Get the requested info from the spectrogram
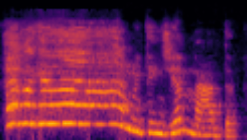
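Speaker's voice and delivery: high, drawn-out garbled wail; mock child's bawling. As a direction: imitate a crying child's unintelligible blubbering. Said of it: "ele começou a chorar".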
